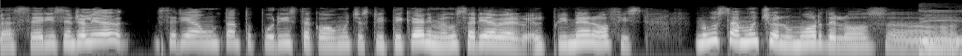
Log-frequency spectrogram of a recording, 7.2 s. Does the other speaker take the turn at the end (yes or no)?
no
